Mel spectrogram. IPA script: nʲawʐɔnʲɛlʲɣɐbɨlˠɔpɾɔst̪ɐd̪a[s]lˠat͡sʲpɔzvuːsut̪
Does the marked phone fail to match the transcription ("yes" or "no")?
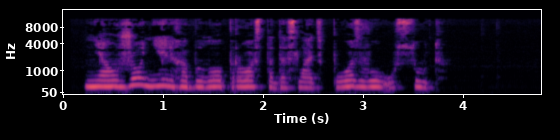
no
